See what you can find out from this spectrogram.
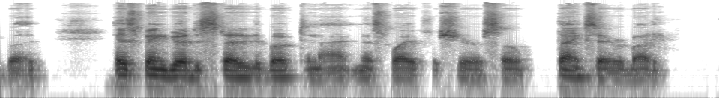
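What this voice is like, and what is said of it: Hoarse, scratchy voice. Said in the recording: “I've kind of had a little bit of a cold this past week ... my voice being all hoarse and scratchy”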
